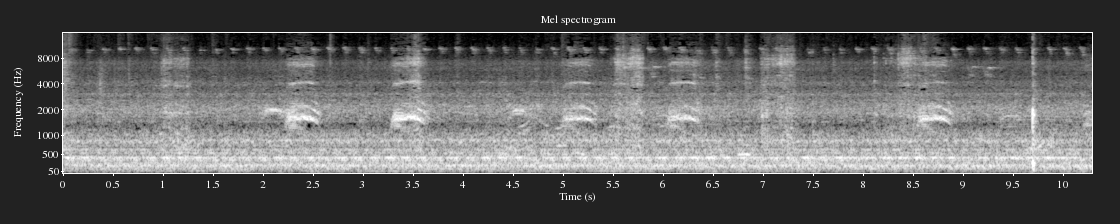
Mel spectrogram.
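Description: Crows cawing repeatedly, short harsh calls coming in loose bouts, over a steady low machine hum. A single sharp knock comes near the end.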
